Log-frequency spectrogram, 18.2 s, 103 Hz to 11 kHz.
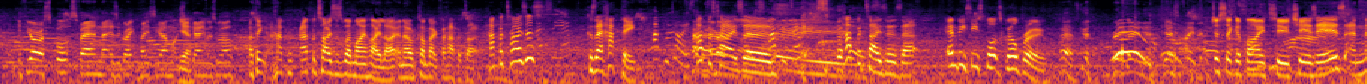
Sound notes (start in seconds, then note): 14.8 group cheering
